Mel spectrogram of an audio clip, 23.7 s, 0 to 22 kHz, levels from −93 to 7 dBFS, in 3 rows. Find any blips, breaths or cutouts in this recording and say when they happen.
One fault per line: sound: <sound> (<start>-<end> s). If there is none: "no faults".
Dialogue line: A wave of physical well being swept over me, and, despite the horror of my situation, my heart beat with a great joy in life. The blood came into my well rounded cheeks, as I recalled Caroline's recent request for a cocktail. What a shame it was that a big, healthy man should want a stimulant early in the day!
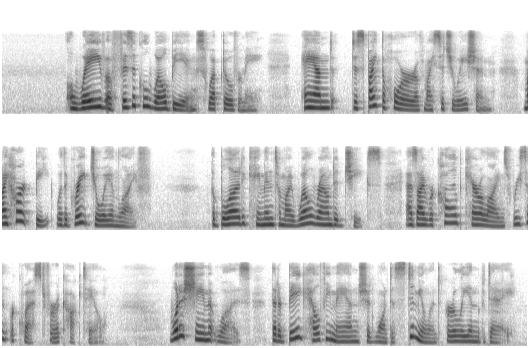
no faults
